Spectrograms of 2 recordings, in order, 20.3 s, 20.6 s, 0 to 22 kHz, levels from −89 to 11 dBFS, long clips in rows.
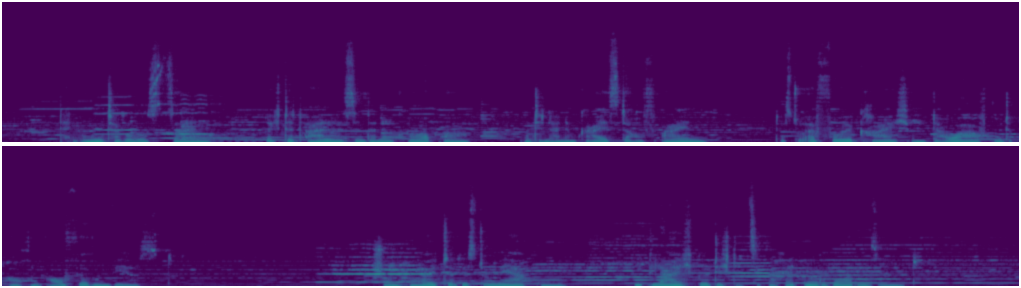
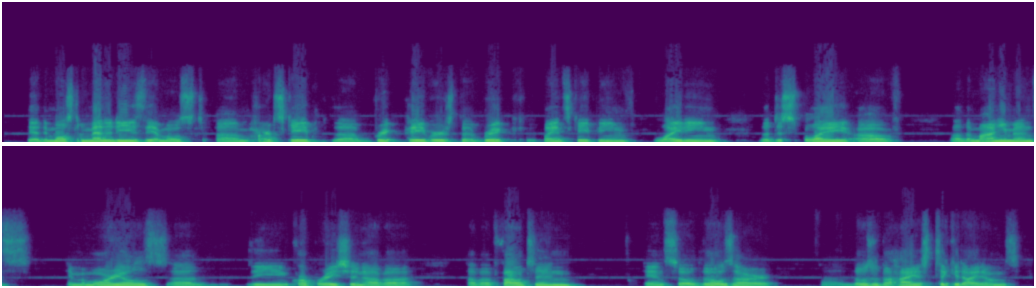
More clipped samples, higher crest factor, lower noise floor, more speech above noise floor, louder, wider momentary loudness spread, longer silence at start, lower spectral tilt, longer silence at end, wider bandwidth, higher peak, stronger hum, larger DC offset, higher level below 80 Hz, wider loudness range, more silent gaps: neither; about the same, 18 dB vs 14 dB; first, -76 dBFS vs -59 dBFS; second, 26 dB vs 41 dB; second, -50 LUFS vs -19 LUFS; first, 15 LU vs 12 LU; second, 0 s vs 0.25 s; second, -5 dB/octave vs -6.5 dB/octave; second, 0 s vs 0.2 s; first, 16.5 kHz vs 10.5 kHz; second, -34 dBFS vs -6 dBFS; neither; neither; second, -84 dBFS vs -60 dBFS; first, 6 LU vs 3 LU; neither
